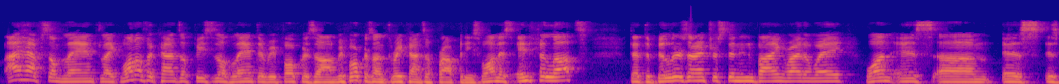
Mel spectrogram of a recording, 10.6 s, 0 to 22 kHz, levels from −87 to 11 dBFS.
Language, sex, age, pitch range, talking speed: English, male, 40-59, 125-160 Hz, 240 wpm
